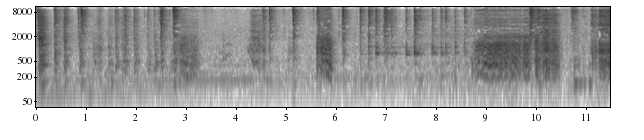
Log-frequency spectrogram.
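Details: Indoor pet crow, affectionate until stroked wrongly and then furious, recorded 14 April 2018: rapid clicking and tapping bursts, then a long hoarse, grating call of nearly two seconds, with handling noises throughout.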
